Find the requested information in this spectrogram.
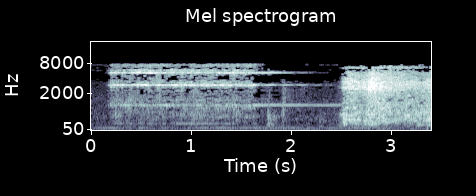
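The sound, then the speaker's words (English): A doorbell rings with a steady, metallic electric tone for about a second and a half, then gives way to a louder, harsher rattling buzz. No one speaks. “Oh, I think this is the doorbell.”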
